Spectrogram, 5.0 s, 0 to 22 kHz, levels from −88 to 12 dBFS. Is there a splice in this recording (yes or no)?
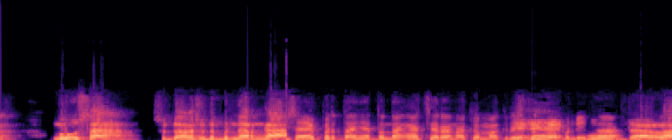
yes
